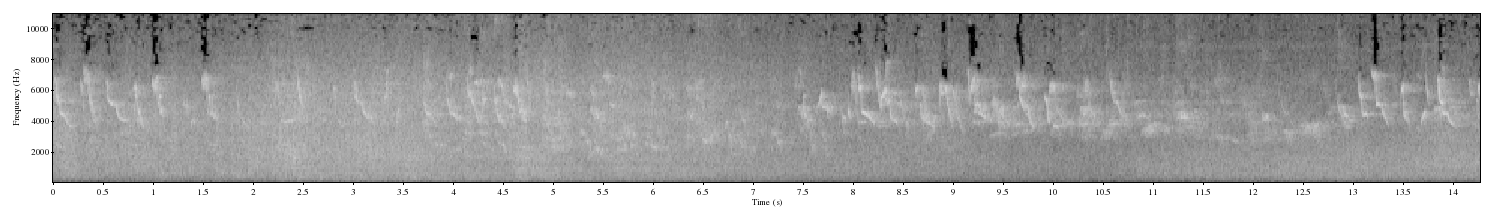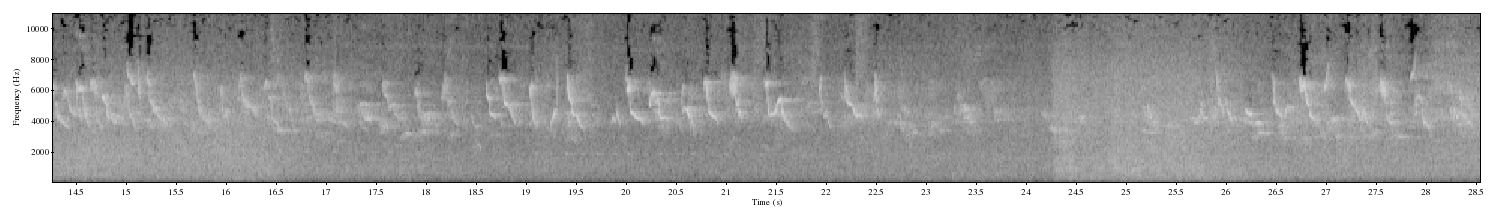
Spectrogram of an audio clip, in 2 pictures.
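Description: Many birds chirping and twittering rapidly in a dense morning chorus, over a steady rushing wash of surf that swells twice.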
